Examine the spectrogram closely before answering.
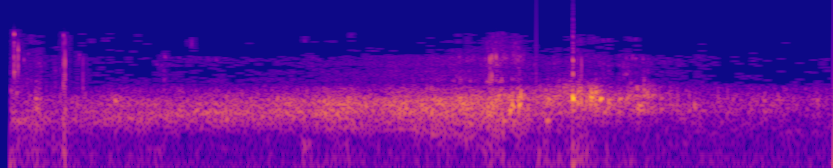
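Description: Muffled, steady rush of seawater picked up by a camera at or just under the surface, with a few knocks near the start and the sharpest one a little before six seconds in.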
